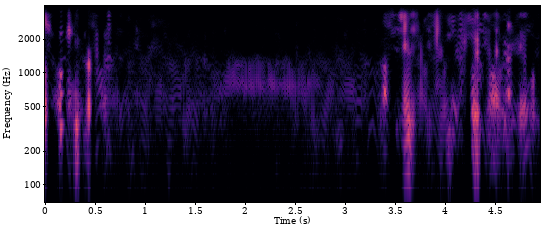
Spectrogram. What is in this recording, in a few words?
decoded speech, 7177KHz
